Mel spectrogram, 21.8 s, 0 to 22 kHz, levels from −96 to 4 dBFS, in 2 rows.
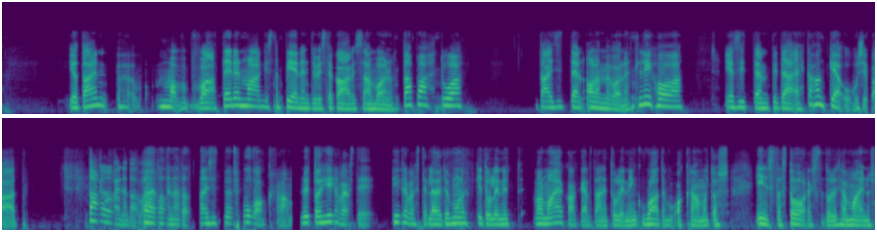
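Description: From 10.57 to 15.94 s, repeated packet loss leaves frequent holes, up to 180 ms, patched by extending prior sound, giving choppy, robotic speech rather than one isolated dropout.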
